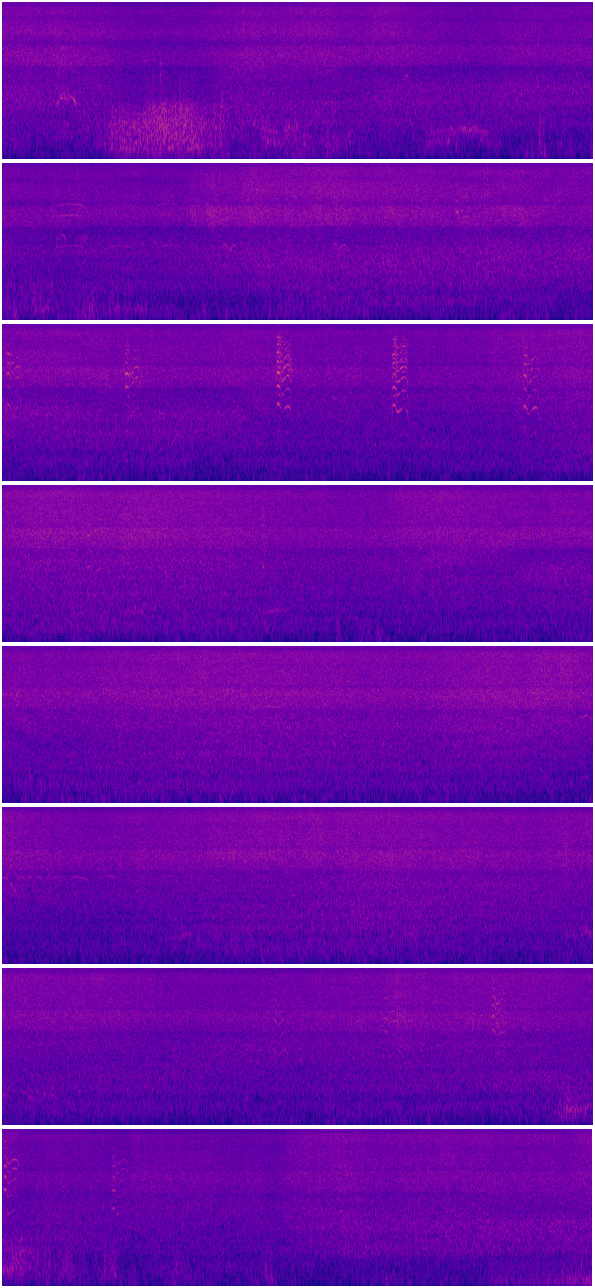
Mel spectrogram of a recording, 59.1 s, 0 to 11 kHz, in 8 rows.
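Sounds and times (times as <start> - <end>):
ocean surf on beach: 0.0 - 59.0.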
